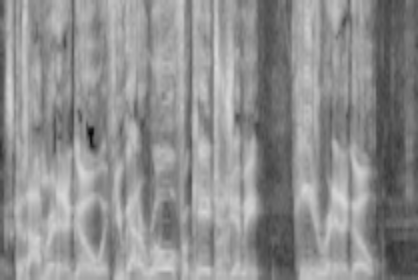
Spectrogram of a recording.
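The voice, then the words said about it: Inconsistent put-on Cajun accent. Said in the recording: “It's not a fully committed Cajun ... It kind of going in and out of character a little bit ... you can never keep ... A consistent accent going for more than 10 seconds”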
